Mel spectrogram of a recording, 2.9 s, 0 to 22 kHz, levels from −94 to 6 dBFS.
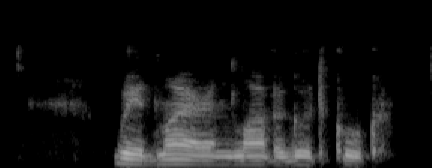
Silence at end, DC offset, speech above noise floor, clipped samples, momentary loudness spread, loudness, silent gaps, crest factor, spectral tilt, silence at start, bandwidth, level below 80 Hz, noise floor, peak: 0.3 s; under 0.1%; 33 dB; under 0.1%; 7 LU; -37 LUFS; none; 16 dB; -7.5 dB/octave; 0.75 s; 7.2 kHz; -78 dBFS; -69 dBFS; -20 dBFS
